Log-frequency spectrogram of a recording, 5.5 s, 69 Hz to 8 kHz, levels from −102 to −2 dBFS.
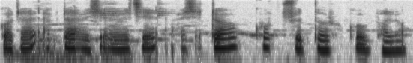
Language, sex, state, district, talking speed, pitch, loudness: Bengali, female, West Bengal, North 24 Parganas, 130 wpm, 185 Hz, -21 LUFS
